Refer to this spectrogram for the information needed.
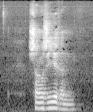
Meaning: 1. to change 2. to shimmer, iridesce
- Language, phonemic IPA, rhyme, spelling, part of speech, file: German, /ʃɑ̃ˈʒiːʁən/, -iːʁən, changieren, verb, De-changieren.ogg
